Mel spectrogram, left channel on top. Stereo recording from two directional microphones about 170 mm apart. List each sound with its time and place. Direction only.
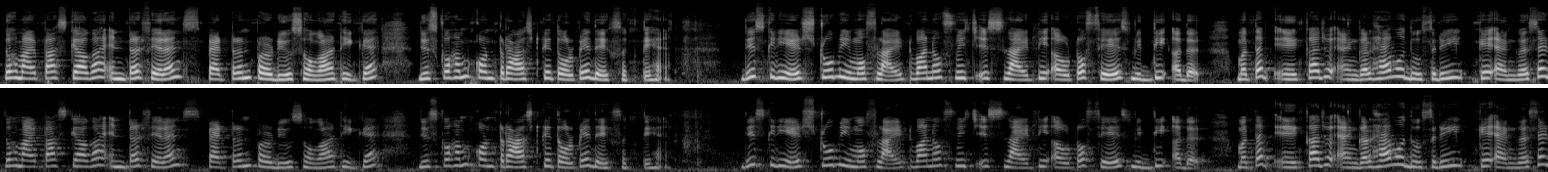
0.0 s a woman's voice: 45° left (ahead or behind)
